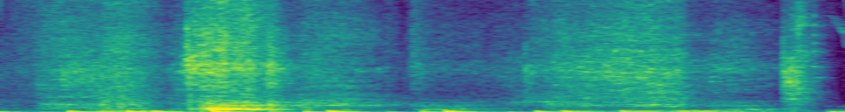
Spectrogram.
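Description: White tigers growling in their den, loudest about a second in, while the metal cage door is unlatched to let them out.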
